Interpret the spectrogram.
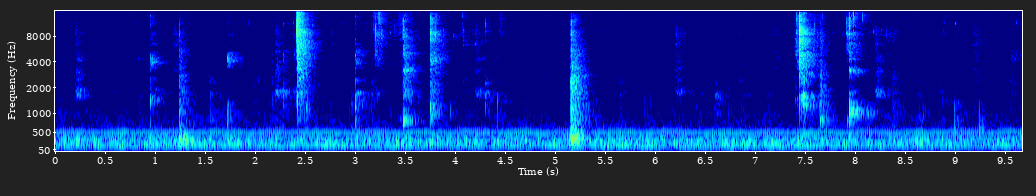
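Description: Close-up chewing of a mouthful of cream cake: irregular soft wet mouth clicks and smacks, a few louder than the rest, over a faint steady hum.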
